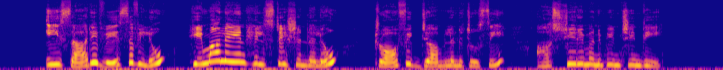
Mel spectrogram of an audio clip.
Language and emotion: Telugu, surprised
